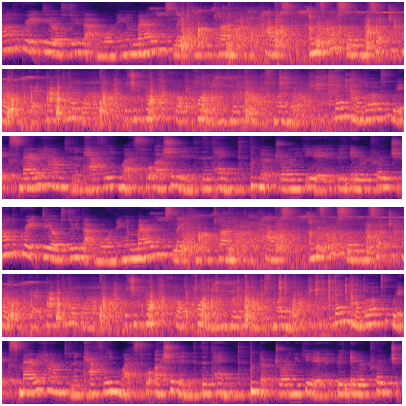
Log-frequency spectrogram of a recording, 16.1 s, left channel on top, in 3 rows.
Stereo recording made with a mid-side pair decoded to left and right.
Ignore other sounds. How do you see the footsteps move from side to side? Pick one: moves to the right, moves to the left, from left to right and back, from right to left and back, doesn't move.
moves to the right.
